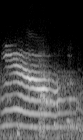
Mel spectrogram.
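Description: A cat lets out one long, drawn-out meow that slowly falls in pitch, fairly loud, with no other sounds around it.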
